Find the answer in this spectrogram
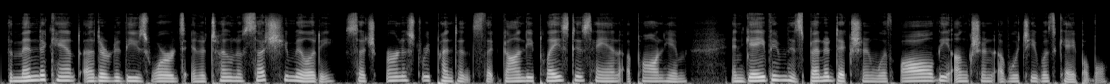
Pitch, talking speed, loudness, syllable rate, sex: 155 Hz, 190 wpm, -19 LUFS, 5.5 syllables/s, female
